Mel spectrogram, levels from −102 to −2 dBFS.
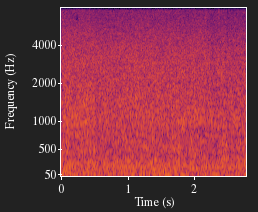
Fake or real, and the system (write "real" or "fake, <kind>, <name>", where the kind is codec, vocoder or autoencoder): real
